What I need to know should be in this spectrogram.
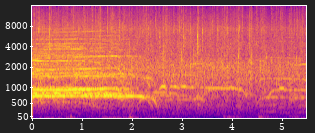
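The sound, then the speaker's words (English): A live audience applauds and cheers to welcome guests onto the stage. Loud, sustained clapping with scattered whoops starts at full strength and eases slightly toward the end. “Please give a big warm welcome to Mark McConville, Matt Gourley, and Paul F. Tompkins.”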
